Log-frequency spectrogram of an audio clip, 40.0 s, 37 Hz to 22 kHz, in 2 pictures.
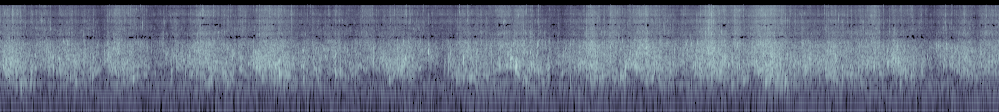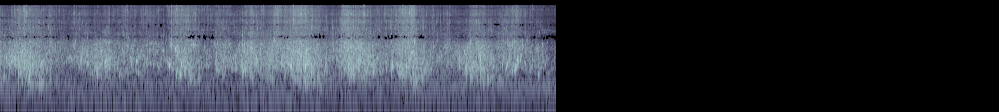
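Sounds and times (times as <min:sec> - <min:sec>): river water sloshing and splashing: 0:00.0 - 0:31.1.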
